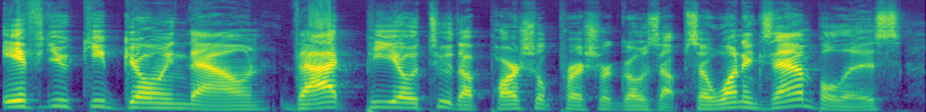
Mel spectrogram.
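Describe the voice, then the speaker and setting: A man's voice: mid-range voice, lively intonation, moderate pace, bright, forceful tone, no room sound, clean studio sound. A man giving casual reaction video commentary as a diver, explaining technical details.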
